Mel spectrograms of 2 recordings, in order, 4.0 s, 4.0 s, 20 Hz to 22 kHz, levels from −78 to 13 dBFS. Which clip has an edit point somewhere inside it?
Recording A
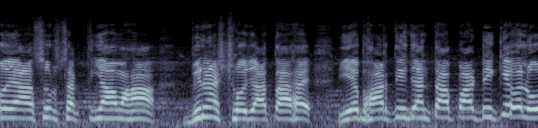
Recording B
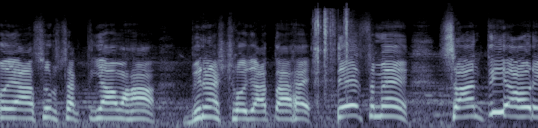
B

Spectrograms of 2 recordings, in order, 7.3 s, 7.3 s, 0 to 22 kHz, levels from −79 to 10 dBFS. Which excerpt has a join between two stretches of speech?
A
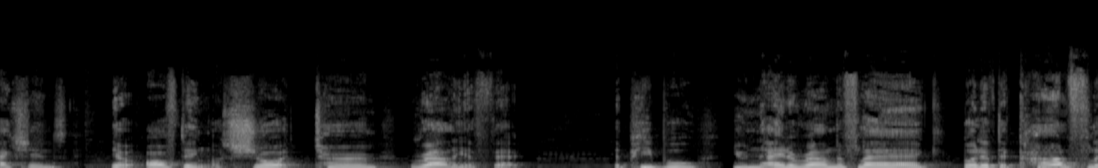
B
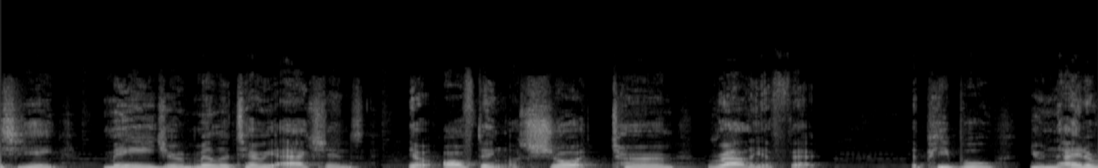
A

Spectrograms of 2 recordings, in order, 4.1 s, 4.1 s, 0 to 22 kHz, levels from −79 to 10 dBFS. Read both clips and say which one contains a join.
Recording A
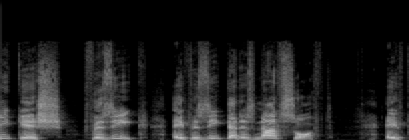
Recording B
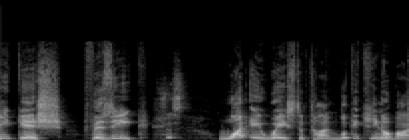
B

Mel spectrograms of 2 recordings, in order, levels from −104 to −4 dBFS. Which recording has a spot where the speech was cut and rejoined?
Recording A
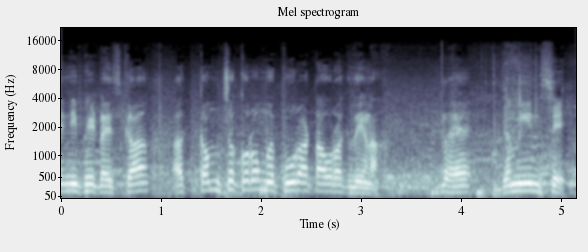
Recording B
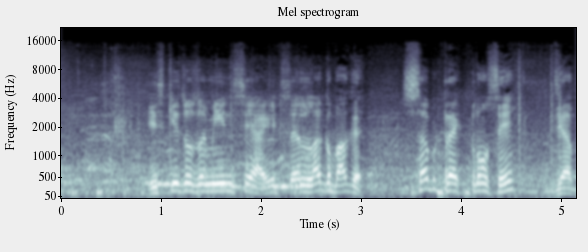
A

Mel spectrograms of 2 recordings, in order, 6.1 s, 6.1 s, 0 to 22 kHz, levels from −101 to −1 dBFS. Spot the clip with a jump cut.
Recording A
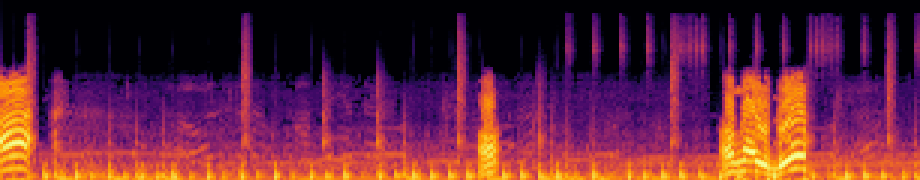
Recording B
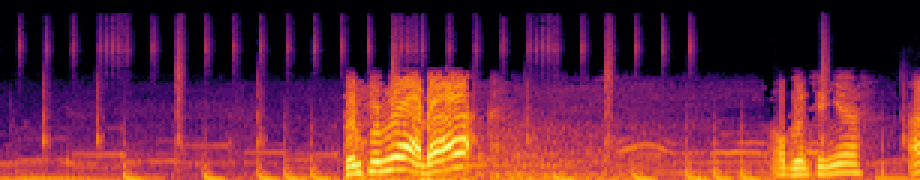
B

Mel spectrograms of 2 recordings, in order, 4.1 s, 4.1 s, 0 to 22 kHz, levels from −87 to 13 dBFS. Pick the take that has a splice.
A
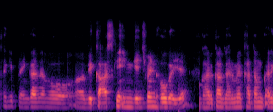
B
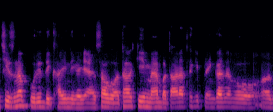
A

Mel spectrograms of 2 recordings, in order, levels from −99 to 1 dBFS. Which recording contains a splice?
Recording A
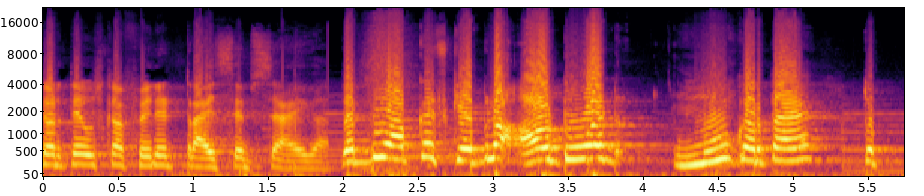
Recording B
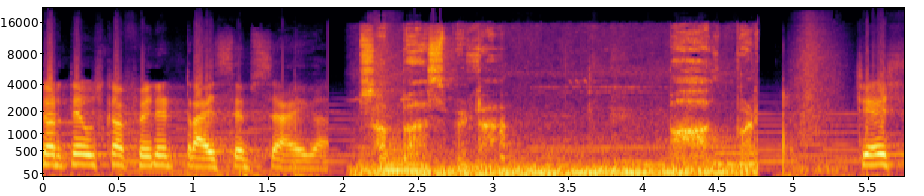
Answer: A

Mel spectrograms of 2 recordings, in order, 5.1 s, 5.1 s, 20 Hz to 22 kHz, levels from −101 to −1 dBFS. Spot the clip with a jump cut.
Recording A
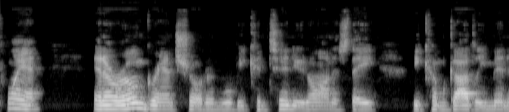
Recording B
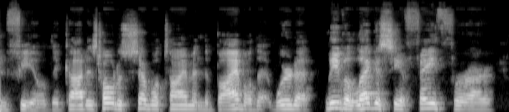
B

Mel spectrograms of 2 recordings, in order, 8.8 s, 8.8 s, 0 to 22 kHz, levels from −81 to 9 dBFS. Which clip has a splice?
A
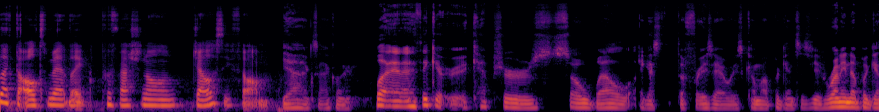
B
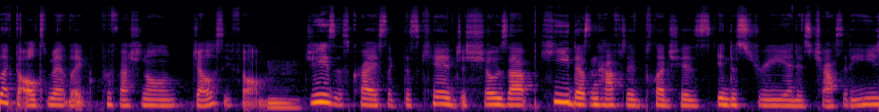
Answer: B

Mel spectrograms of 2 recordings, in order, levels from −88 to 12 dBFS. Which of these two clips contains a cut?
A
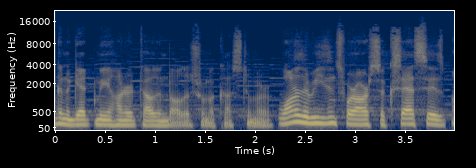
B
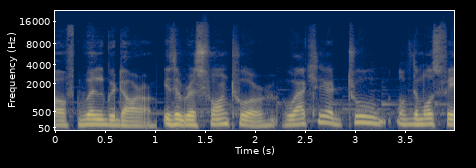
A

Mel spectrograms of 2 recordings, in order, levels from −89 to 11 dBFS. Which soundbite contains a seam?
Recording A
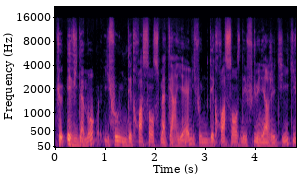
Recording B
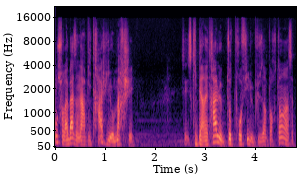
B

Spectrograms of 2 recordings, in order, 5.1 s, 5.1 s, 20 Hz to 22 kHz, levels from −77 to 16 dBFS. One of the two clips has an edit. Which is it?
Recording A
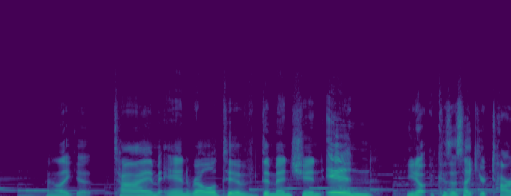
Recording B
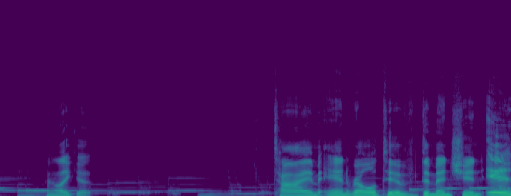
A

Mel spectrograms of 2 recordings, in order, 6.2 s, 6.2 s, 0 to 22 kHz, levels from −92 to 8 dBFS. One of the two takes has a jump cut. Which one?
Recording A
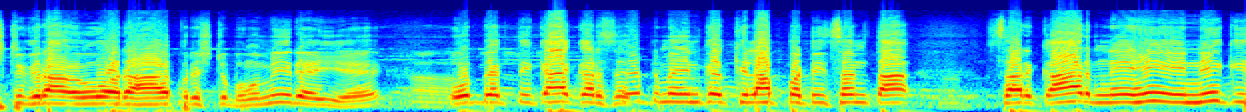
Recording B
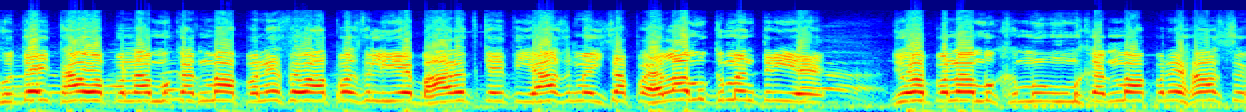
A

